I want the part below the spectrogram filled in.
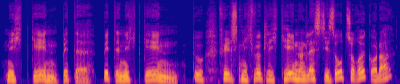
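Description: A man's voice: on the low side, unhurried, husky, no echo, studio quality. A man reading an audiobook, voicing a desperate young man who pleads urgently with his sister not to leave. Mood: begging.

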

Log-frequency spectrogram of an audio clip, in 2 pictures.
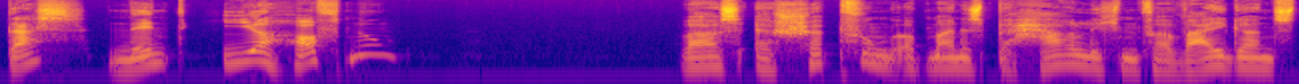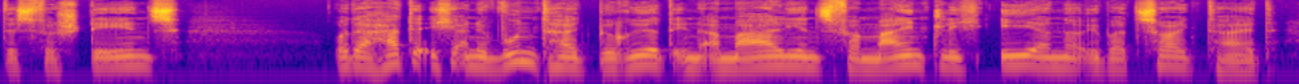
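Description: A man narrating a literary audiobook with a measured, brooding delivery. His voice has a gravelly edge, and the sound is dry and close. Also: medium pitch, darkish tone, dry recording. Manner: measured, brooding, formal storytelling.

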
